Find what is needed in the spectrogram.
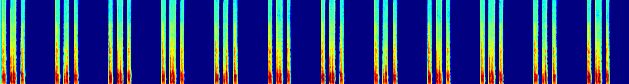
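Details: Multiple systolic clicks, with more than one click in systole; such clicks may be accompanied by a late systolic murmur due to mitral regurgitation.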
